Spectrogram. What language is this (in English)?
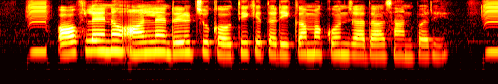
Chhattisgarhi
